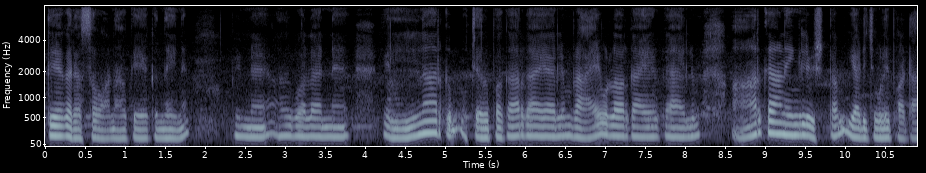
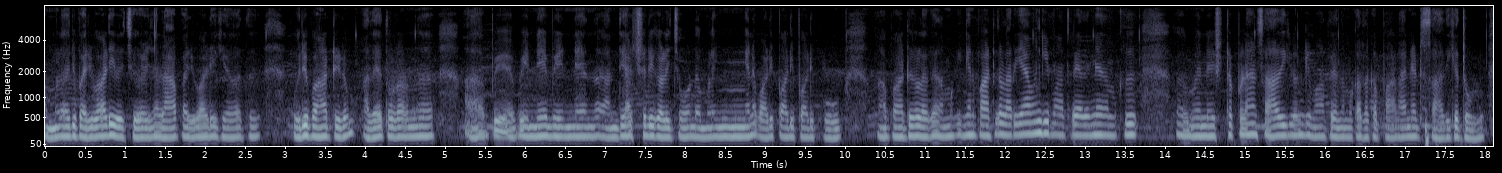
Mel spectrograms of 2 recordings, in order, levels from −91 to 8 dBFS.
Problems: background sounds at intervals, low volume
